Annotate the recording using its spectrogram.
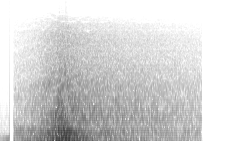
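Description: Transition whoosh sound effect between news stories: a noisy swell with a deep rumble that peaks about half a second in, then fades away and cuts off.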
